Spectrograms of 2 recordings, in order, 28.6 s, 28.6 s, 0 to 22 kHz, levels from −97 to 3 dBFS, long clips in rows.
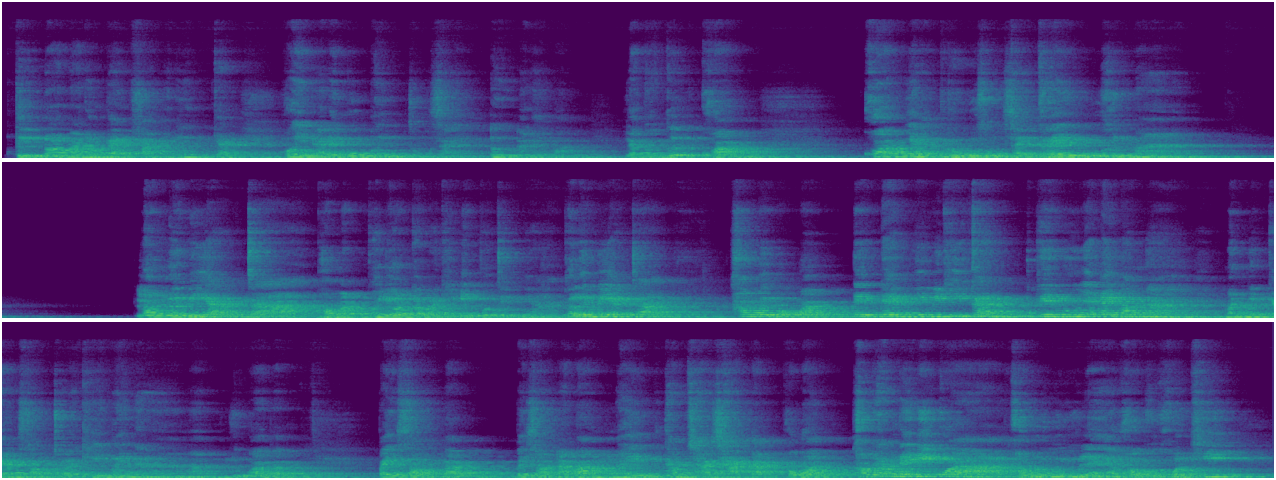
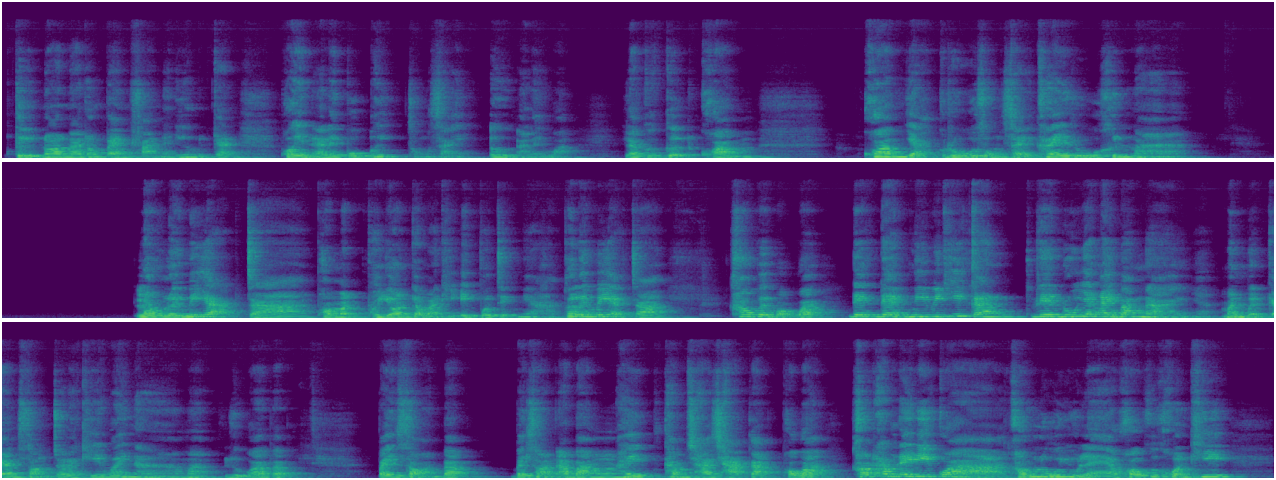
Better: second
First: room echo; strong; dies away in 1.8 s // off-mic speech; far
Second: room echo; slight; dies away in 0.4 s // off-mic speech; far

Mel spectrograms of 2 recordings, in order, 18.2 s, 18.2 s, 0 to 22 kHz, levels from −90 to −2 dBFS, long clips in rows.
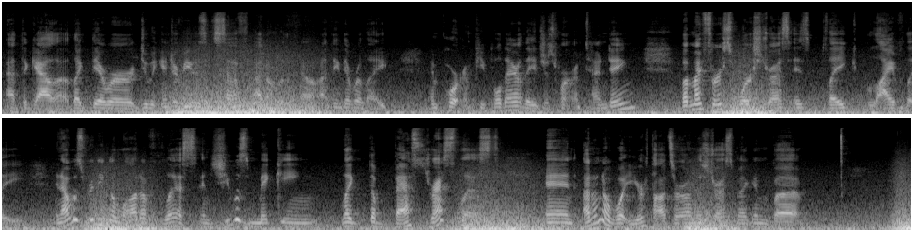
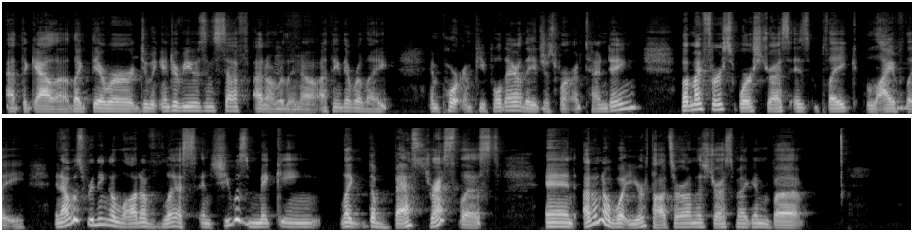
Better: second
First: wind noise on the microphone; heavy; 7 dB below the speech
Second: none

